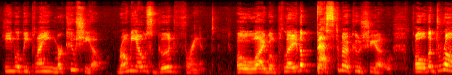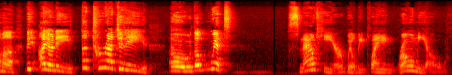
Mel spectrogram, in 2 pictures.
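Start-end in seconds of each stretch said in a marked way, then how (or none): 4.7-13.7 loud, high, hammed-up actor's rapture; overjoyed ham actor; grandiose boasting. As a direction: declaim each virtue bigger and higher. Bottom brags about his casting.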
